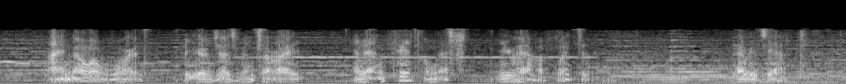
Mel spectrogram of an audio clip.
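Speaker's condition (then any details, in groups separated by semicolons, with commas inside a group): Spinal muscular atrophy; congenital, progressive muscle weakening, bedbound with no hand movement since early 20s, tracheostomy and stomach feeding tube about 10 years ago; depends on voice for everything, uses voice recognition computer system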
